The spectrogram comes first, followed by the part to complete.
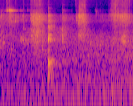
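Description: Kitchenware handled over a stainless steel basin: one sharp, light knock a little under a second in, then faint handling sounds as wet madre de cacao leaves are pressed by hand in a metal strainer.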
